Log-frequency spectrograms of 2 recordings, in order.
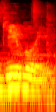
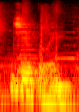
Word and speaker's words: Ghibli: the japanese anime industry although italian word is pronounced ghibli with a hard g sound miyazak said it wrong and he said ghibli which became the official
